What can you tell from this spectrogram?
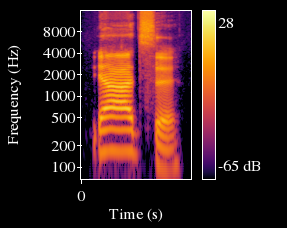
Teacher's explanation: The first tone is a high, level tone.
